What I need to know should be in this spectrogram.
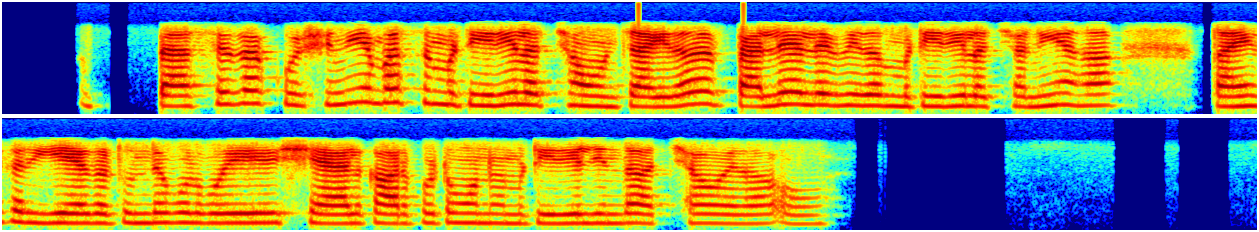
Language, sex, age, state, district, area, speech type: Dogri, female, 30-45, Jammu and Kashmir, Reasi, urban, conversation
